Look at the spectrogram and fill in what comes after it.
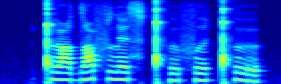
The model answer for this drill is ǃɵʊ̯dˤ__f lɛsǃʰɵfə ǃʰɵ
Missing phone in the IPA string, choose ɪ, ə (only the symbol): ə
